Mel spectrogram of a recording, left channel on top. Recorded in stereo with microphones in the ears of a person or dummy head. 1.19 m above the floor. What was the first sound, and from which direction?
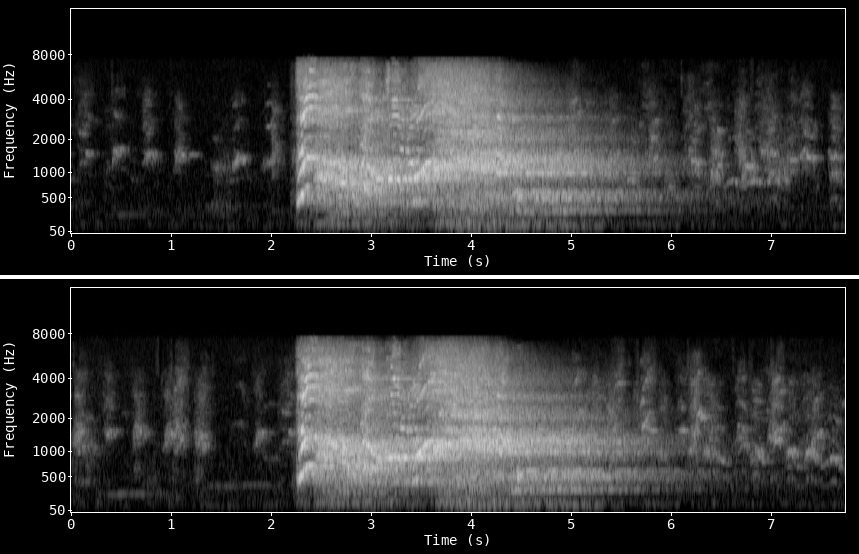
A scream, 70° left (ahead or behind).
